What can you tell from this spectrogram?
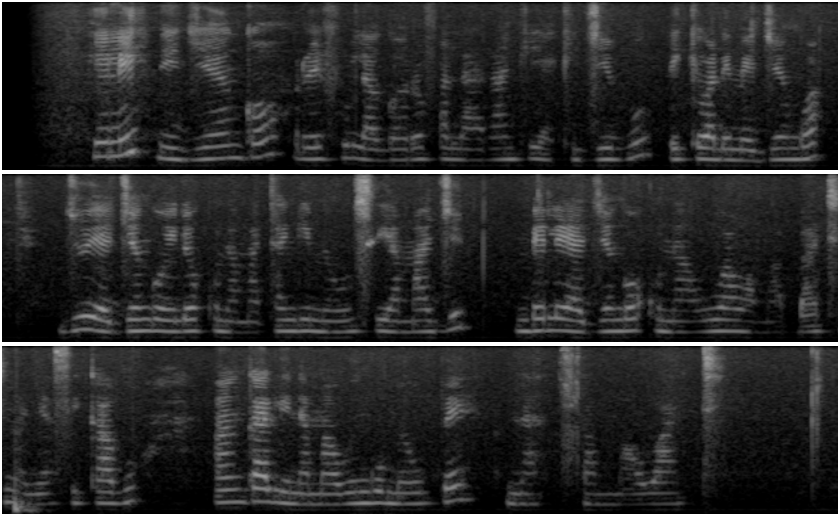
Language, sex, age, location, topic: Swahili, female, 18-24, Nairobi, finance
